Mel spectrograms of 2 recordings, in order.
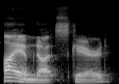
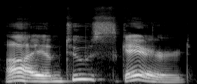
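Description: First: Steady, understated bravery; unafraid tiny knight. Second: Slow, loud, higher-pitched storybook fright; scared candlestick maker. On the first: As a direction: say it evenly, without fear. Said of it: "said the tiny knight". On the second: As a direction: draw out the fearful excuse. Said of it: "The candlestick maker said". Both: A narrator's reading.

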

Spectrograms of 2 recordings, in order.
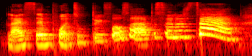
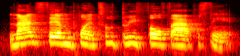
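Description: First: Higher, excited restatement. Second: Said in the usual way. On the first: Shown as a demonstration.

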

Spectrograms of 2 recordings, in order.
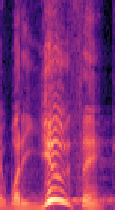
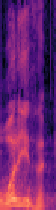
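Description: First: "you" punched much louder; pointed demand. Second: Quick offhand toss, higher pitch, no punch; casual. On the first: Wanting a point blank answer, pointed stress on "you". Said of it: "other times we wanna know specific". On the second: Not serious about wanting an answer, casual. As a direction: throw the question out casually. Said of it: "we just kinda casually throw out". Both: Shown as a demonstration.

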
